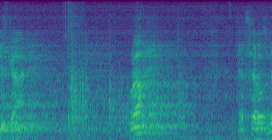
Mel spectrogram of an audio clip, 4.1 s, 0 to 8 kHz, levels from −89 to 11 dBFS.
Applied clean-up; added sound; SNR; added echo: none; Coin (dropping); 12 dB; reverberation time 2.7 s.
